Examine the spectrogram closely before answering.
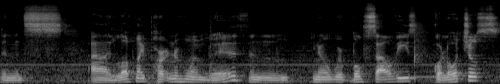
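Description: Here a man talks at a moderate pace. His pitch varies in an ordinary way. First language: Spanish. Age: 40s. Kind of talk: casual interview chat.

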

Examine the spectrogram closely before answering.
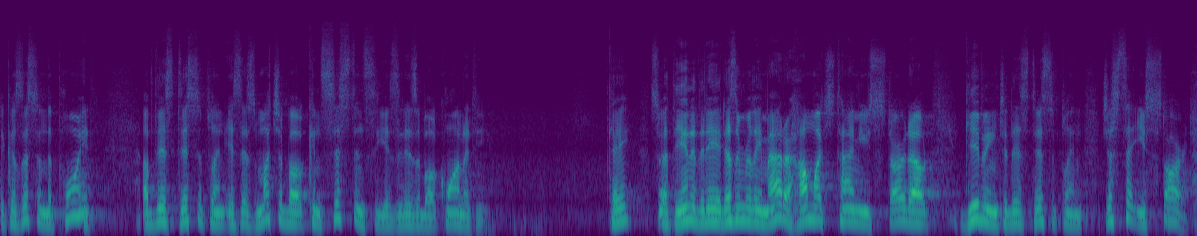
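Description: Fairly quick male speech, fairly high in pitch and with ordinary pitch variation. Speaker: pastor. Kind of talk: sermon. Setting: church. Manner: fast.

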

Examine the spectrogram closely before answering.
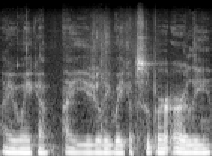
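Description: A man's fairly low voice, dark and mellow in tone, somewhat breathy, at a moderate pace. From Spain. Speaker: singer-songwriter. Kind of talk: casual chat.

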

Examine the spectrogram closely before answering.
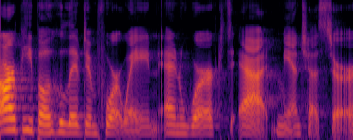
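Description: Recorded very cleanly against a silent background, a woman with an American accent speaks at a medium pitch with ordinary pitch variation. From US Midwest, Chicago area. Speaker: psychology professor. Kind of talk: casual interview.

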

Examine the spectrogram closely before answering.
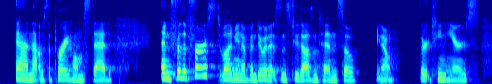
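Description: This woman talks at a very fast pace with an American accent and a medium pitch. Her intonation stays fairly even against a quiet background. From USA. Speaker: homesteading blogger and author. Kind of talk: casual interview chat. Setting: video call.

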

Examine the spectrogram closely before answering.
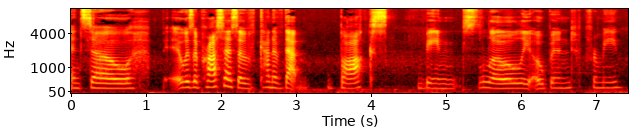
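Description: A woman at a very slow pace, in monotone, flat intonation, on a very clean recording with a silent background. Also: medium pitch for a woman. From central Kentucky. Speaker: pastor. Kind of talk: interview conversation.

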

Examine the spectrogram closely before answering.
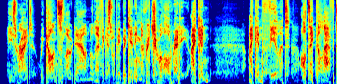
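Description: A man whispers in a put-on character voice. He leaves hardly any pauses. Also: moderate pace. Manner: urgent, commanding.

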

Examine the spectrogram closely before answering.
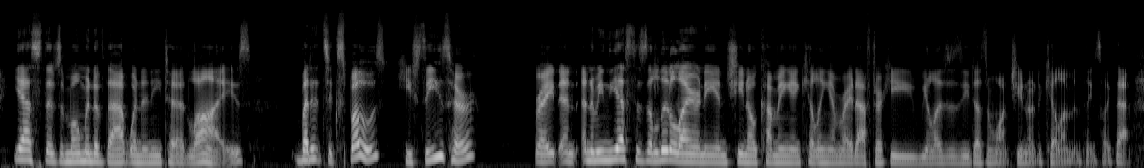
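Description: A fairly quick voice with an American accent, vocal fry and ordinary pitch variation, in a very clean recording with a silent background. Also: woman. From not New York City. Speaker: podcast co-host. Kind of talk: casual discussion.

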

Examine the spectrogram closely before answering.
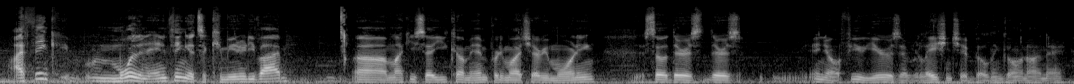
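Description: An ordinary speaking voice with lively intonation at a fairly quick pace. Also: man, fairly low pitch for a man. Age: 30s. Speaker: coffee shop owner. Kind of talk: interview. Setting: coffee shop.

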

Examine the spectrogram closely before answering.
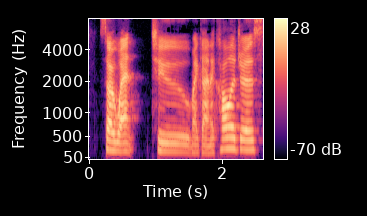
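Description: A woman speaks in a bright, sharp tone. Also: very clean recording, silent background. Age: 30s. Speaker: podcast co-host. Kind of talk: casual chat.

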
